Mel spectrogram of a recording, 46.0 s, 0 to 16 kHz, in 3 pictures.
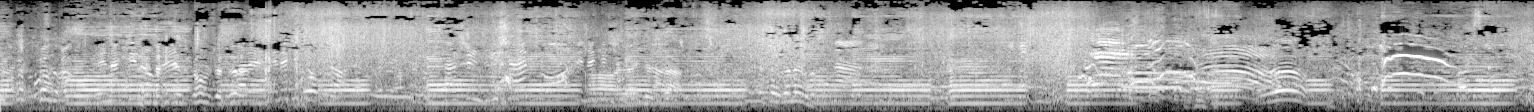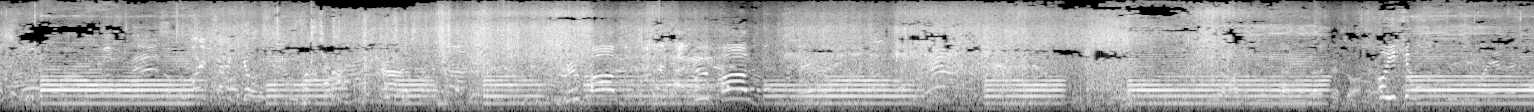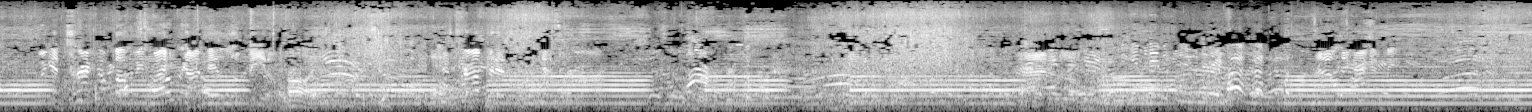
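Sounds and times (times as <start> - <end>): horn blasts: 0.0 - 46.0
people's voices: 0.0 - 46.0
steady droning tone: 0.0 - 46.0
people whooping and yelling: 10.8 - 12.9, 13.6 - 14.6.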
